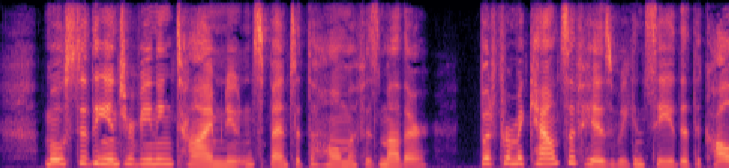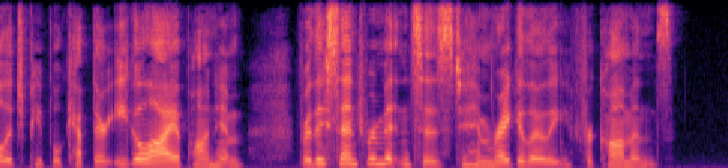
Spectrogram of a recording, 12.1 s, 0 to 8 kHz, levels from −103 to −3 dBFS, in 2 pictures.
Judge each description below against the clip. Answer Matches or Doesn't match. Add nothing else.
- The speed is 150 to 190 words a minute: Doesn't match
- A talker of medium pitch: Doesn't match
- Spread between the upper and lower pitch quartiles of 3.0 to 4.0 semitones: Matches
